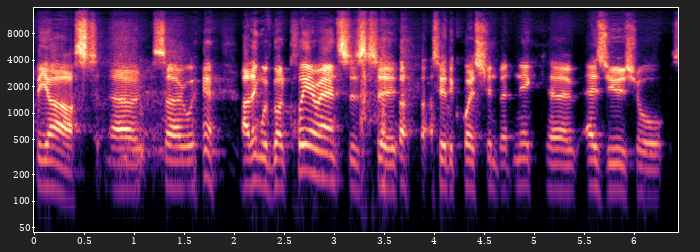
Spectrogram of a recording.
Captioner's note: laugh; laugh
